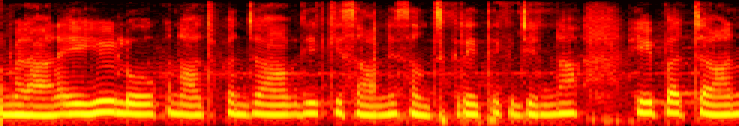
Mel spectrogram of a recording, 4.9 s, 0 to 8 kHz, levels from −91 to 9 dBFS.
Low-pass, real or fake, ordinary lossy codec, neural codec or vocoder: none; fake; none; codec, 16 kHz, 8 kbps, FunCodec, trained on Chinese and English, 25 frames a second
